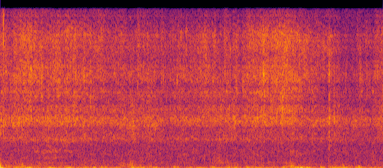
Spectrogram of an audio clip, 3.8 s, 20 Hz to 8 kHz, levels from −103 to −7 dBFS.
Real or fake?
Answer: fake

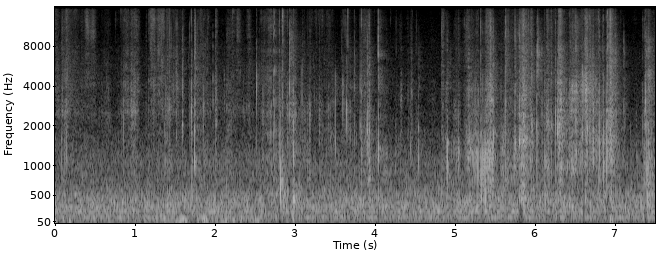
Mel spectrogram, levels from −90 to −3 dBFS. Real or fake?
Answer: real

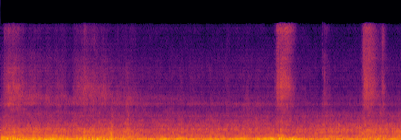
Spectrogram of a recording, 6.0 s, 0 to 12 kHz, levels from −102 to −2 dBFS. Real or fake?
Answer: fake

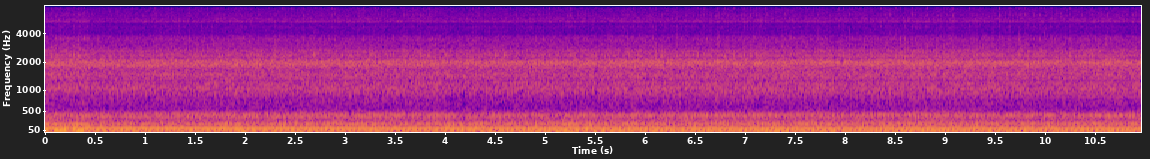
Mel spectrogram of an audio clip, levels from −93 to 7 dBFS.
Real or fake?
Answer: real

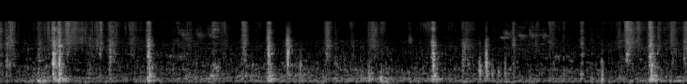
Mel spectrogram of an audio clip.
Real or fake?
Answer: fake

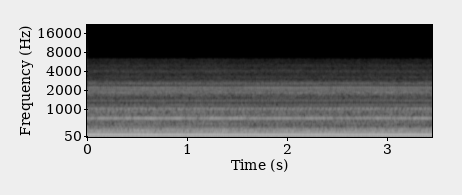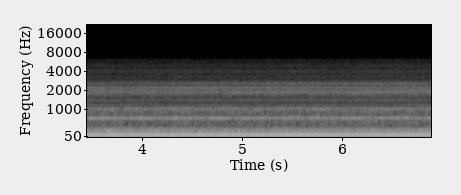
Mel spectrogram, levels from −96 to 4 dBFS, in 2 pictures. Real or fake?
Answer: real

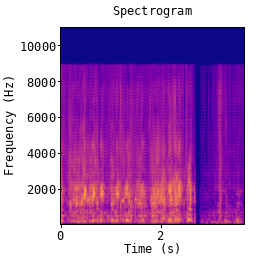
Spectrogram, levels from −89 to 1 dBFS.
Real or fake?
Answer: fake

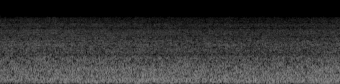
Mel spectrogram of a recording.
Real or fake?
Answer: real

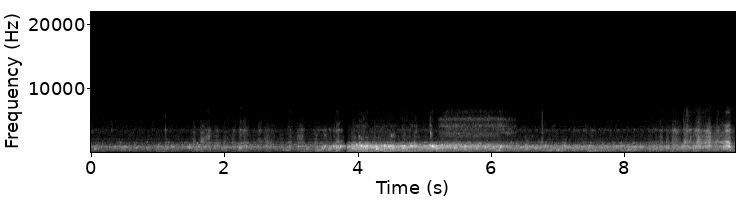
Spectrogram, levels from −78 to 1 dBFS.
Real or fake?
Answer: fake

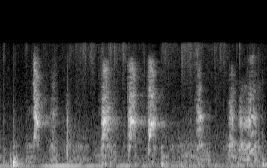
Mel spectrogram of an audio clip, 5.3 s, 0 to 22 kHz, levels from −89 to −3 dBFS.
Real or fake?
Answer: real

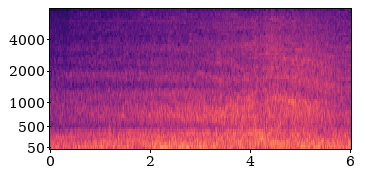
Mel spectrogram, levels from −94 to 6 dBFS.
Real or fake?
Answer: real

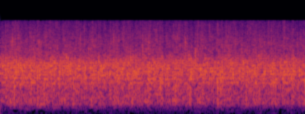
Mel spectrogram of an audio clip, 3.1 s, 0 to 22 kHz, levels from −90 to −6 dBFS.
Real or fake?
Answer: real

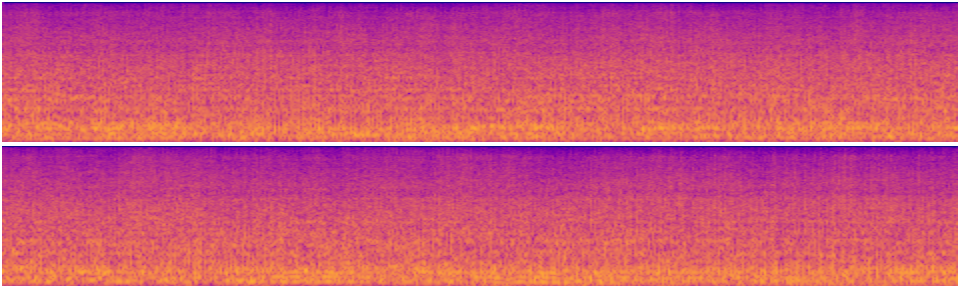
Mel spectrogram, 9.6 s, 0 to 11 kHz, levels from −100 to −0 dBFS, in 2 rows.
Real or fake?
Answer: fake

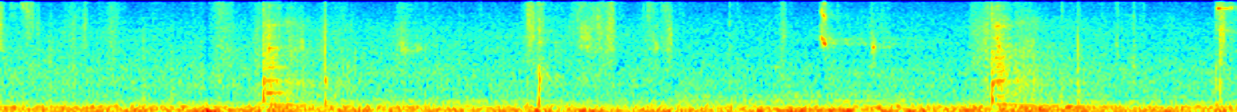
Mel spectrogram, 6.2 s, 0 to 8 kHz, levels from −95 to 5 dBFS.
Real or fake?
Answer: real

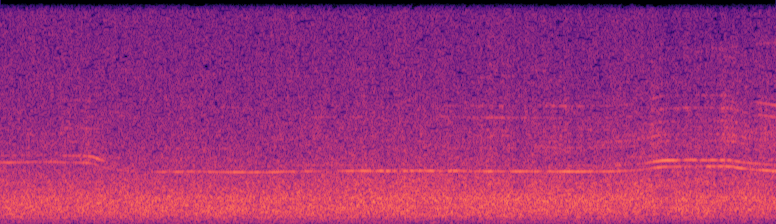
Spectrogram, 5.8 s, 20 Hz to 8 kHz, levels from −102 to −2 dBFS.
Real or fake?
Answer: real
